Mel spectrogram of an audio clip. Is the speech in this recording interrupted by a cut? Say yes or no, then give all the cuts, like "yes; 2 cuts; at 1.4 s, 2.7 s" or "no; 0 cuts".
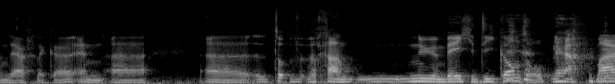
no; 0 cuts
